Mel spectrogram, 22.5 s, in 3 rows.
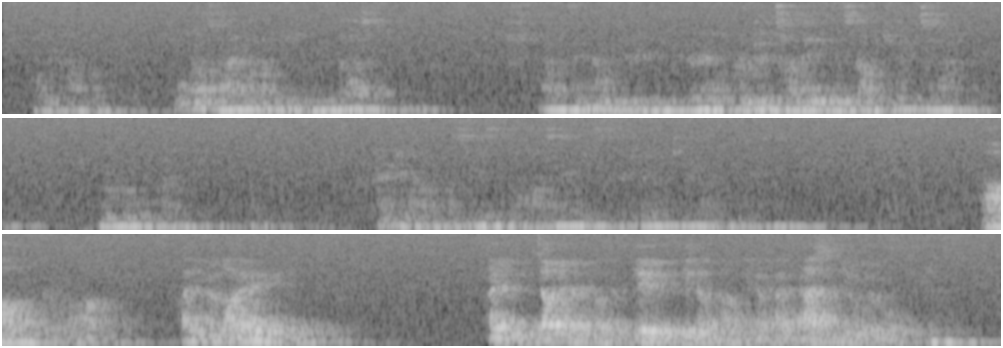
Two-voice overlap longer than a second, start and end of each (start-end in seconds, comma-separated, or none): none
